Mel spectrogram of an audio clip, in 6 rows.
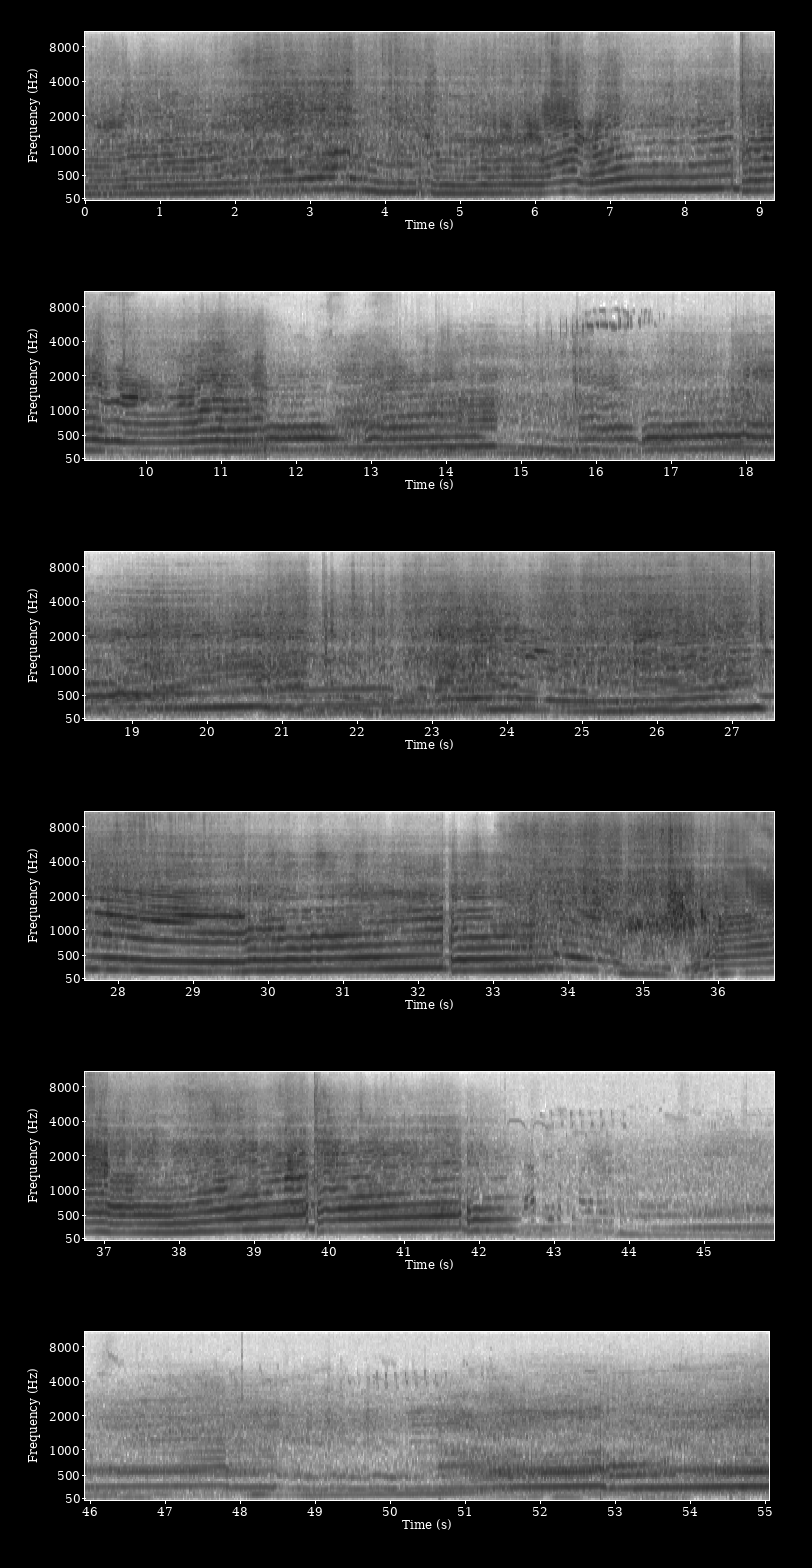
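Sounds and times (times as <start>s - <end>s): rally car engine revving hard: 0.0s - 43.2s, 44.4s - 55.0s.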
